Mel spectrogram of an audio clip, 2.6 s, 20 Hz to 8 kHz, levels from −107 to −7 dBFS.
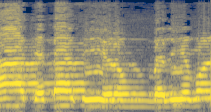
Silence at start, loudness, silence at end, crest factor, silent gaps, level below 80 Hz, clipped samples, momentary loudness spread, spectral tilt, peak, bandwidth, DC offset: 0 s; -6 LUFS; 0 s; 6 dB; none; -54 dBFS; 3%; 5 LU; -5 dB/octave; 0 dBFS; 7.6 kHz; under 0.1%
